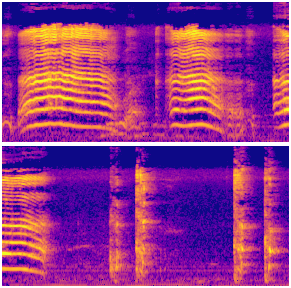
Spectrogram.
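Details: A young child cries in long wails, then gives a few short dry coughs; a cough in a crying child.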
